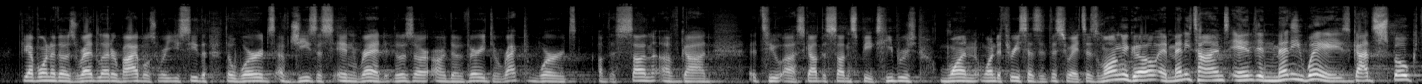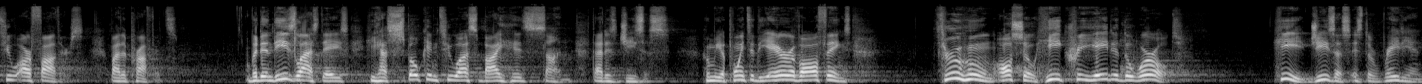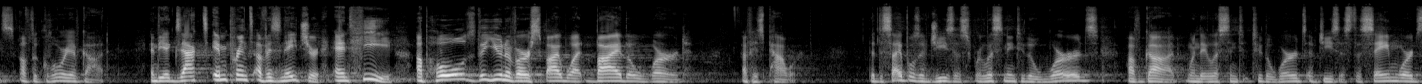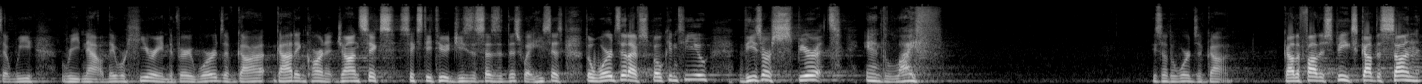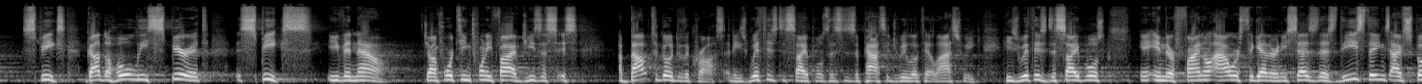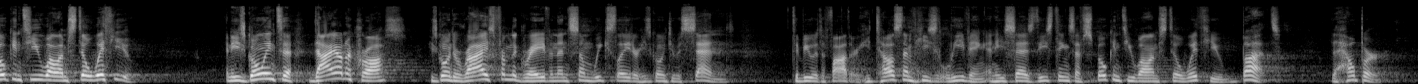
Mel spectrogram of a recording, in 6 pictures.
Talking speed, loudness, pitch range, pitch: 215 wpm, -16 LUFS, 145-195 Hz, 165 Hz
